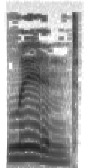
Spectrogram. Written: lynd

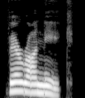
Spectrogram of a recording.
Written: veronique

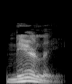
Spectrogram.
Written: nearly

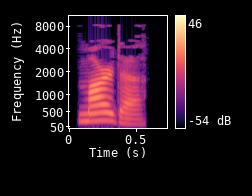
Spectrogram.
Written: marta

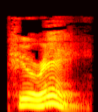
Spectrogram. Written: puree

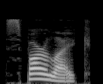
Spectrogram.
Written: sparlike

